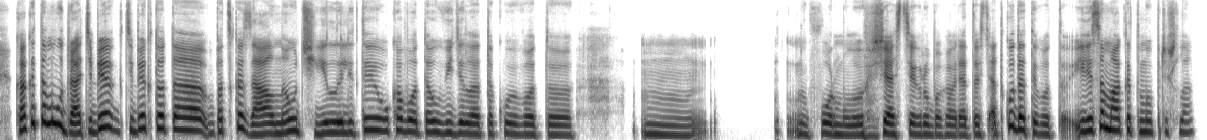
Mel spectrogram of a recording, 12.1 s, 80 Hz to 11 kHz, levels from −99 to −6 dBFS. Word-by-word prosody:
Как - - +3
это 390 +1 +4
мудро! 360 - +5
А 195 - +2
тебе 290 +7 +3
к 225 - -12
тебе 265 +3 0
кто-то, 260 -4 +3
а, - - -5
подсказал, 195 -5 0
научил 205 -1 -1
или 205 0 +3
ты 250 +6 -1
у 240 -1 -2
кого-то 225 -4 -1
увидела 200 -3 -1
такую, 190 0 -6
вот, 180 -2 -3
э, 175 -1 -4 0.7
м, 170 -3 -8 0.8
ну, 195 -5 -9
формулу 175 0 -2
счастья, 180 +4 0
грубо 175 -1 -4
говоря? 170 -1 -4
То 180 - -6
есть, 180 - -6
откуда 285 -6 +3
ты, 205 - -3
вот, 180 -3 -7
э? - - -10
Или 235 +2 +2
сама 260 -4 +4
к 255 - -4
этому 220 -2 -1
пришла? 220 -1 -11
205 Hz, 180 wpm, -21 LUFS, 180-245 Hz, 0.8 s, мудро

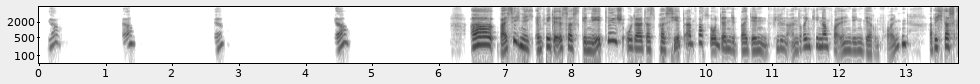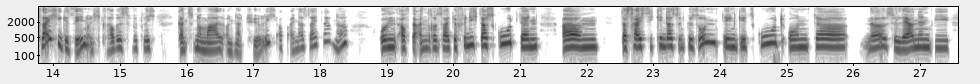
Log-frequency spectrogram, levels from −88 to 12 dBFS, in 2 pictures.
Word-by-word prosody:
Ja, 325 - -11 1.0
ja. 290 - -8 1.2
Ja. 255 - -11 1.7
Ja. 325 0 -3 1.9
Äh, 260 +2 +9
weiß - - +4
ich 370 - +5
nicht, 215 -6 +1
entweder 195 +7 +2
ist - - +1
das 205 -2 +1
genetisch 320 - +1
oder 195 -3 +3
das 180 -1 -3
passiert 165 -3 0
einfach 310 +1 -1
so, 150 - 0
denn 180 0 -1
de 160 - -8
bei 160 0 0
den 155 -5 -2
vielen 190 +3 -11
anderen 220 +8 -4
Kindern, 225 -1 0
vor - - -5
allen 165 +2 -6
Dingen 155 -1 -9
deren 125 -2 -5
Freunden, 280 +5 -4 0.3
habe - - -4
ich 210 - +2
das 235 0 +4
Gleiche 370 - +2
gesehen 185 - -1
und 270 - -10
ich - - -14
glaube, 170 +6 -4
es 205 - -3
ist - - -18
wirklich 190 0 -8 0.3
ganz 165 +3 -3
normal 165 -3 -1
und 150 -1 -10
natürlich 145 - -8
auf 200 - -14
einer 180 +6 -11
Seite, 255 +11 -8
ne? 235 +7 -4 0.5
Und 210 +3 +1
auf 195 - +2
der - - 0
anderen 195 +1 -4
Seite 195 +1 0
finde 250 +3 0
ich 260 - -10
das 250 -1 +3
gut, 300 +3 +1
denn, 215 +1 +3 0.3
ähm, 215 +2 +5 0.3
das 200 +3 +2
heißt, 220 0 +5
die 215 - -12
Kinder 230 +1 +2
sind 215 -2 -10
gesund, 300 +9 0
denen 220 -1 +2
geht's 215 0 -5
gut 295 +3 0
und, 215 +1 -1
äh, 215 -1 +3 0.2
ne? 200 +4 -1
Sie 210 -4 -7
lernen, 195 +5 +2
wie 195 0 -7
215 Hz, 160 wpm, -24 LUFS, 185-240 Hz, 1.9 s, Äh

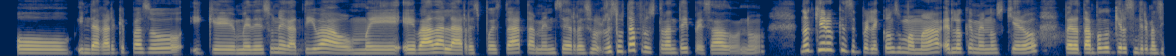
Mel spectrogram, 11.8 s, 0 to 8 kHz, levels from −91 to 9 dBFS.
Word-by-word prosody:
o 185 -2 -1
indagar 185 -1 0
qué - - -8
pasó 215 +1 -1
y 190 - -11
que 185 -1 -2
me 180 0 -2
dé 185 0 -2
su 215 +3 -7
negativa 200 +1 +2
o 175 - -3
me 180 0 -1
evada 190 +3 +5
la 180 -3 +5
respuesta 195 +3 -1
también 195 -2 -5
se 200 0 -1
resu 185 +1 -4
resulta 270 +6 +2
frustrante 215 -5 -3
y 225 - -4
pesado, 185 - -2
¿no? 95 +1 -10 0.3
No 300 +3 +4
quiero 355 0 +6
que 330 0 -5
se 275 - -8
pelee 220 -3 -1
con 225 +1 -3
su 230 - -7
mamá, 190 +2 +1
es 205 - +2
lo 215 - 0
que 220 - -5
menos 195 0 -4
quiero, 200 +3 0 0.3
pero 205 -1 +5
tampoco 210 +3 +3
quiero 230 0 +1
sentirme 200 -3 -4
así. 190 - -11
195 Hz, 210 wpm, -23 LUFS, 185-215 Hz, 0.3 s, quiero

